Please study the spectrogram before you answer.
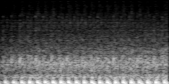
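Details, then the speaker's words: Motorcycle after service, fully warmed up, earlier engine noise now gone: a hot single-cylinder idles with a smooth, regular beat of about eleven pulses a second and no clatter or knock; normal idle. "आवाज में फर्क है मतलब जो आवाज पहले आया करती थी ना वो अब नहीं है तो इंजन जो है साइलेंट हो चुका है"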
